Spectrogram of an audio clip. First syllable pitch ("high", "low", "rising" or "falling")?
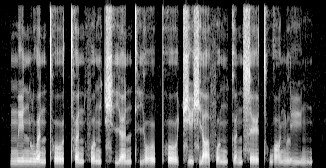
high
